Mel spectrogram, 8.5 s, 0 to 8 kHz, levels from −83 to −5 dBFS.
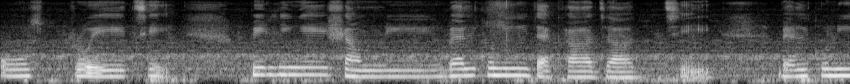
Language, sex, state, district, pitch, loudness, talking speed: Bengali, female, West Bengal, North 24 Parganas, 180 Hz, -19 LUFS, 70 wpm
